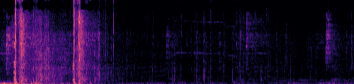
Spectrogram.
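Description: Starting pistol fired for a sprint start: a sharp bang, then a second shot under a second later. Quieter outdoor background follows.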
